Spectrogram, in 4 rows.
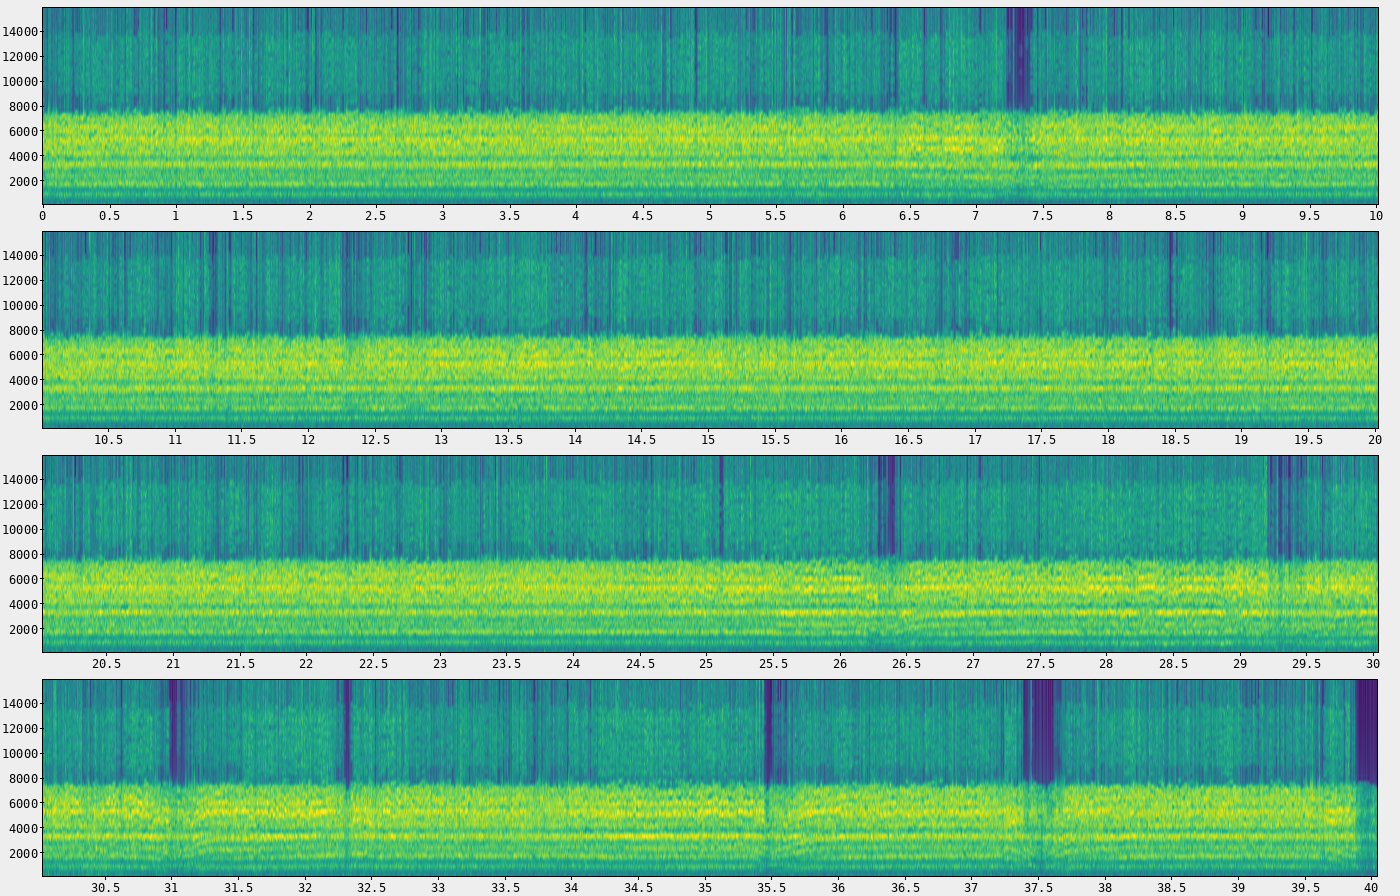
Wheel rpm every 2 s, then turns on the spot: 230, 230, 230, 200, 230, 230, 230, 230, 230, 230, 240, 240, 230, 210, 210, 200, 230, 210, 200, 190.
none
